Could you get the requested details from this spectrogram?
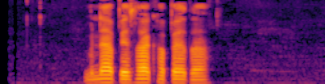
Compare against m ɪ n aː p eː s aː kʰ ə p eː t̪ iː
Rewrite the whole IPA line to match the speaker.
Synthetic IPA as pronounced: m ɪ n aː p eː s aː kʰ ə p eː t̪ aː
